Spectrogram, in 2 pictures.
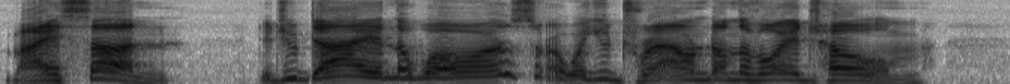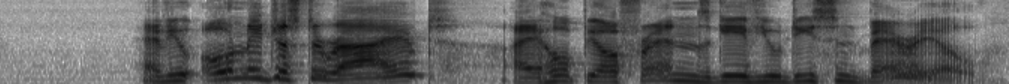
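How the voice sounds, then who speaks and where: Storybook ghost mother, played by a man: thin, very high, sorrowful and fretful. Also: very animated, a little slow, creaky, sharp tone, exaggerated voice. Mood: mournful, anxious. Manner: plaintive, questioning. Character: mournful ghost of a hero's elderly mother.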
